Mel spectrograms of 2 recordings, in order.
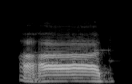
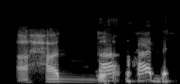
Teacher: এটাকে ওয়াকফ করলে আহাদ, হা লম্বা হবে না কিন্তু। আহাদ, আহাদ হ্যাঁ, হাদ, আহাদ, আহাদ জি আচ্ছা, আহাদ জি জি।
